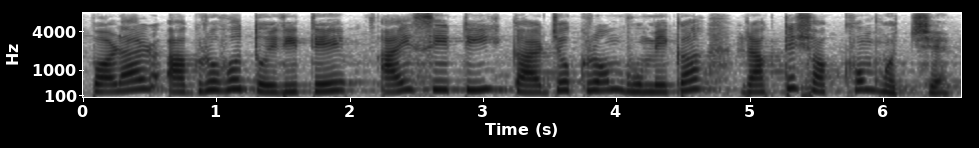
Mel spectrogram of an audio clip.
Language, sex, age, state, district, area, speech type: Bengali, female, 30-45, West Bengal, Paschim Bardhaman, urban, spontaneous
